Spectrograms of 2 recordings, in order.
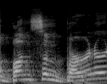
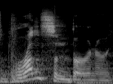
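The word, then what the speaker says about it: Bunsen burner: Today is also Bunson Burner day. I thought it was Brunson Burner.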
